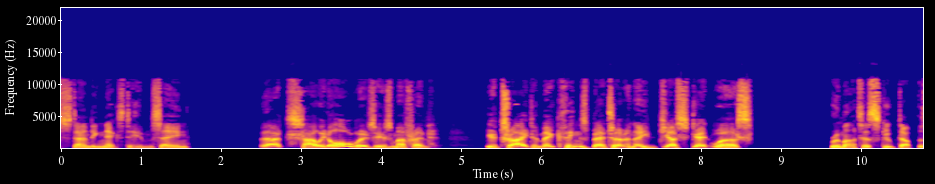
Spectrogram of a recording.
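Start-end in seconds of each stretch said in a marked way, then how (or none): 2.5-8.7 high-pitched character voice, resigned; high, put-on voice, philosophizing; resigned old friend. A narrator's reading. Voice of Father Kabani.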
